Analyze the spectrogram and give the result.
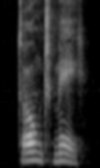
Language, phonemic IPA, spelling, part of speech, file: Dutch, /ˈtront ˈme/, troont mee, verb, Nl-troont mee.ogg
- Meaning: inflection of meetronen: 1. second/third-person singular present indicative 2. plural imperative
